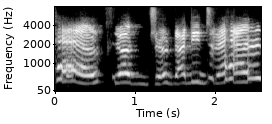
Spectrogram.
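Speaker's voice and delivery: high, loud yelling cry for help. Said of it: "and also yell out".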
